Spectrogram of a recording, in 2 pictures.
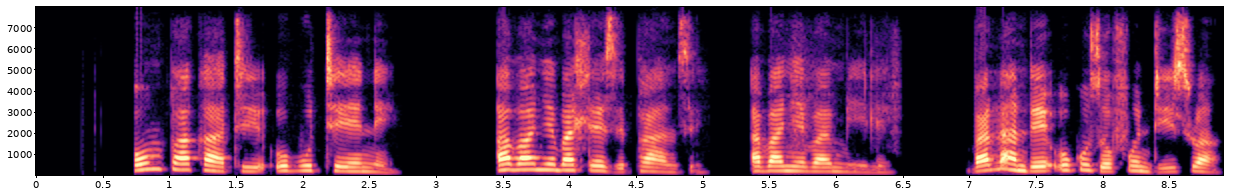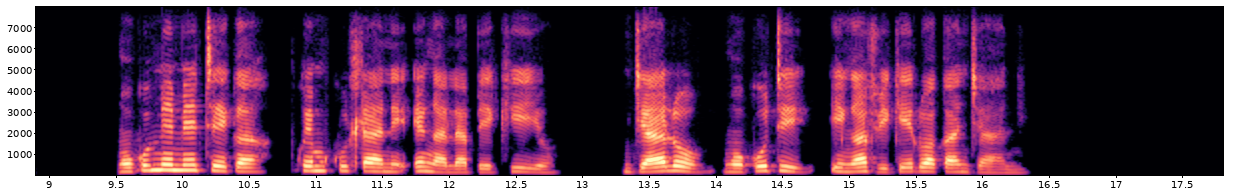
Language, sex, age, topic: North Ndebele, male, 36-49, health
